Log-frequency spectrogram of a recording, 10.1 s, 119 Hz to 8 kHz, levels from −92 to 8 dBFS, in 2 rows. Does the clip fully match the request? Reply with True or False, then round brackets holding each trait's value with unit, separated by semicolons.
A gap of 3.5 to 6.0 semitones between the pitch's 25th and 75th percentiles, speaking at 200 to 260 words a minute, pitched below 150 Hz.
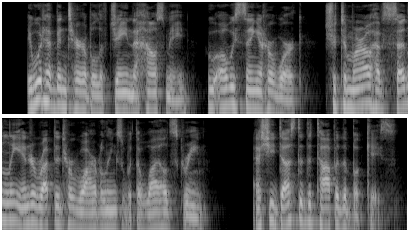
True (3.9 semitones; 205 wpm; 140 Hz)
